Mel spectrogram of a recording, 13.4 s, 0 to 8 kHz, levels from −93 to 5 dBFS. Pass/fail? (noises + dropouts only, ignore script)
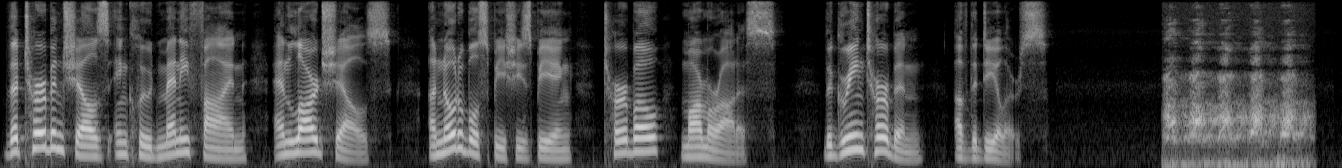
fail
